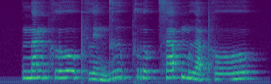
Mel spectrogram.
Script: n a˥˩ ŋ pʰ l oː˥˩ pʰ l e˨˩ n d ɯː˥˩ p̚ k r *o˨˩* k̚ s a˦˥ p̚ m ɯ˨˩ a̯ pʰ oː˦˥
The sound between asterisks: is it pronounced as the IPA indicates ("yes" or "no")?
no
